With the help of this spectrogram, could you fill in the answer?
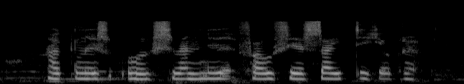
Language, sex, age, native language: Icelandic, female, 11, Icelandic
